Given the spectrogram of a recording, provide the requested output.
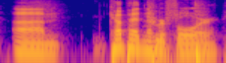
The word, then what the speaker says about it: Cuphead: Uh, Kufid, I think is how you pronounce it. Uh, oh, sorry, Cuphead. Cuphead. um, Cuphead.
